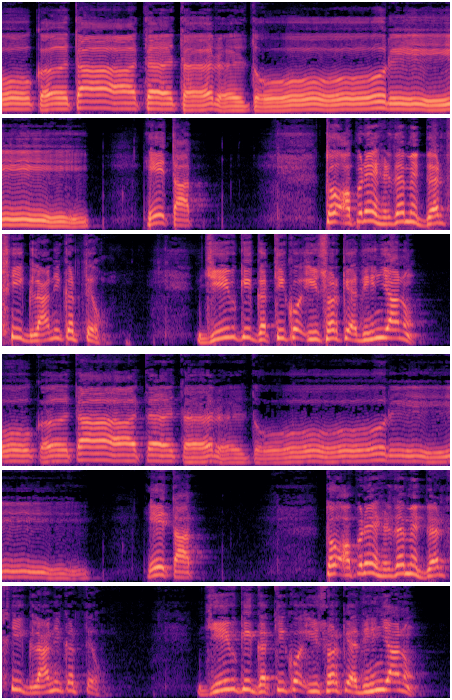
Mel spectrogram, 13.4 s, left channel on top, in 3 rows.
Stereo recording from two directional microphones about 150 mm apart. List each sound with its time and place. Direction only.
0.0 s mantra: 40° left (ahead or behind)
5.9 s a man's voice: 40° left (ahead or behind)
10.9 s mantra: 45° left (ahead or behind)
